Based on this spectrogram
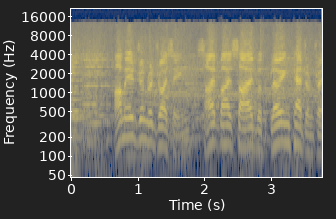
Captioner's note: voiceover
